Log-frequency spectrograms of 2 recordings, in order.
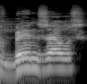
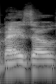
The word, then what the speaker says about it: Bezos: shop with me I mean like I'm Jeff benzos mm-hmm or am I saying his name wrong because of your Bezos you say something he said to me stuck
